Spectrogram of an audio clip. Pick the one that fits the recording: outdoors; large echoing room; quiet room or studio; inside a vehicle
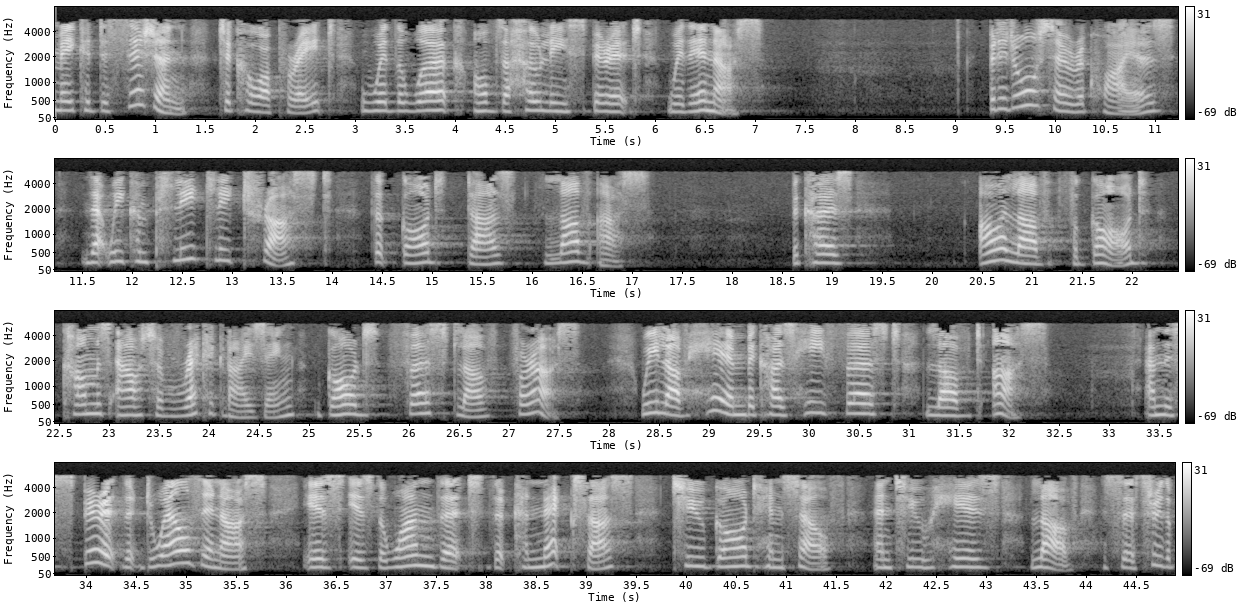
large echoing room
